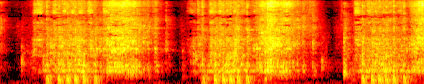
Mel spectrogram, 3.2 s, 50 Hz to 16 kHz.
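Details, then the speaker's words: Husqvarna 365 Special chainsaw pulled waterlogged from a drainage ditch, spark plug out, pull-started to check: three even pulls, each a quick run of fast ticks turning over smoothly; engine turns freely, not seized. "engine is actually free okay well we might not be looking too bad here after all this might be an easier repair than uh than i was expecting"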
